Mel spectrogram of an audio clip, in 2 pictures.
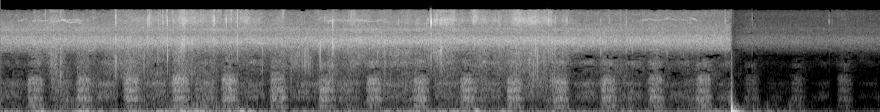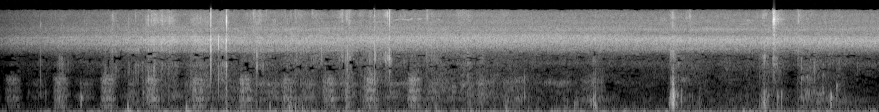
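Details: Golden Retriever, one of two dogs walked in strong sun, eager as it nears the cool room: steady fast panting, a sudden knock and brief lull midway, then panting resumes beneath a constant high hiss.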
